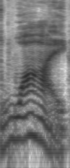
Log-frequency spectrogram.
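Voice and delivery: mock a big outcry without much added volume; retold mega voice. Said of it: "in a mega voice".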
